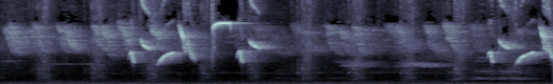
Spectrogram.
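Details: Cinereous tit song with bar-winged prinia notes, tutor material for training other songbirds: loud, high slurred whistles and sharp chirps in clusters, some swooping down, over a steady wash of distant twittering.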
